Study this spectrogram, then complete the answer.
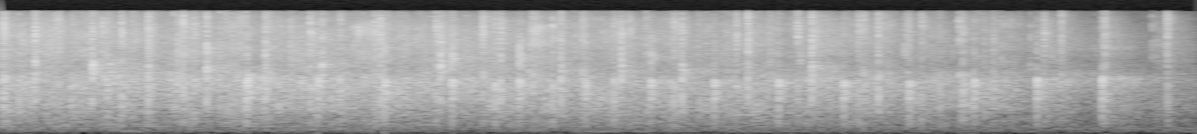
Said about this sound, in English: Wonderful, congratulations. Let's give them a round of applause for their achievements.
